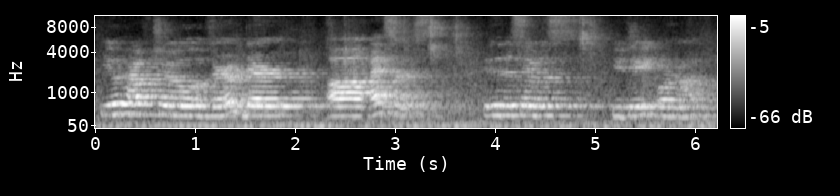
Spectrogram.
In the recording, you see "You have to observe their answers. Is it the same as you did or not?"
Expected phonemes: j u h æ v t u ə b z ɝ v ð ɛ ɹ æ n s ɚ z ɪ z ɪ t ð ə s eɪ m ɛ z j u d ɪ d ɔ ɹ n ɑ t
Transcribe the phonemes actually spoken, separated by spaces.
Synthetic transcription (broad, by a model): j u h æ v t u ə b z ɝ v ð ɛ ɹ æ s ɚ s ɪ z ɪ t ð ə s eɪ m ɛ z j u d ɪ ɔ ɹ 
